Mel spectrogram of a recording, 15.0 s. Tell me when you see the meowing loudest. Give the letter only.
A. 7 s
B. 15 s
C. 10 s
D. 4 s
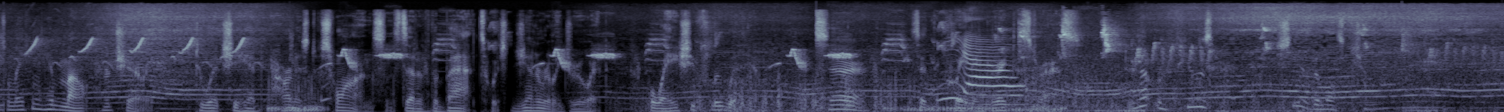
C.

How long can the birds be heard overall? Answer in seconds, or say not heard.
15 s.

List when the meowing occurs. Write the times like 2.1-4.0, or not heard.
2.6-3.4, 8.8-10.7.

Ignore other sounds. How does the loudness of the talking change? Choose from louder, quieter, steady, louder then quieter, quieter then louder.
steady.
